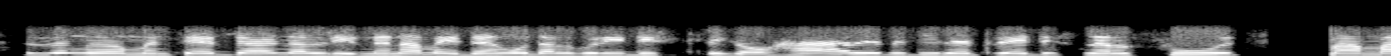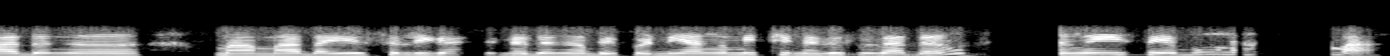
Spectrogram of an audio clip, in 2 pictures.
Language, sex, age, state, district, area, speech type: Bodo, female, 30-45, Assam, Udalguri, urban, conversation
